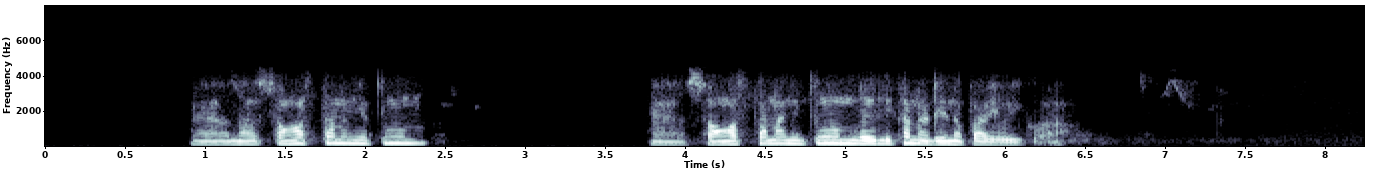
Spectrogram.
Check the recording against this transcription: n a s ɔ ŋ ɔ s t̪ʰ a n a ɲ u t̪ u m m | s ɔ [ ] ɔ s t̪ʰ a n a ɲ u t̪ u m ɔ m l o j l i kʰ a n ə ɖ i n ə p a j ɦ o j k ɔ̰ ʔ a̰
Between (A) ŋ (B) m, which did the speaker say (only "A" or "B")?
A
